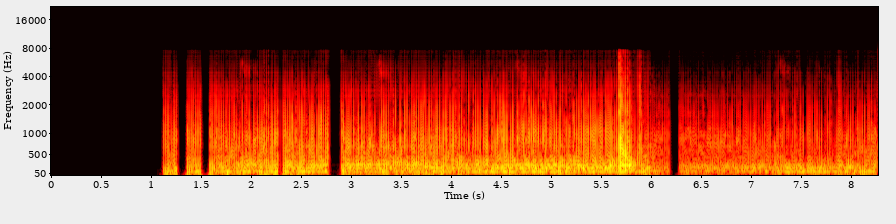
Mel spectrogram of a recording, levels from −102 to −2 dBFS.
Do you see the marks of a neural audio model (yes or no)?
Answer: yes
